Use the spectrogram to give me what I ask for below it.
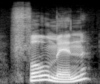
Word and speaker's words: fulmine: Uh, no, no, it says you're supposed to pronounce it Fulman.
